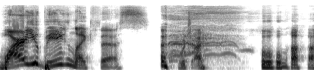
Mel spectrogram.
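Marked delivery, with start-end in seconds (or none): 0.0-1.5 very high shriek with wild, swooping pitch swings. Recapping an episode where Leah screams at Dorinda: imitating Leah's scream. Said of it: "Leah screams to Dorinda".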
